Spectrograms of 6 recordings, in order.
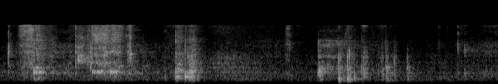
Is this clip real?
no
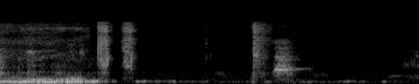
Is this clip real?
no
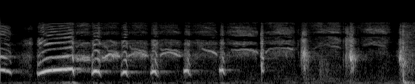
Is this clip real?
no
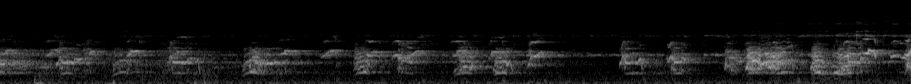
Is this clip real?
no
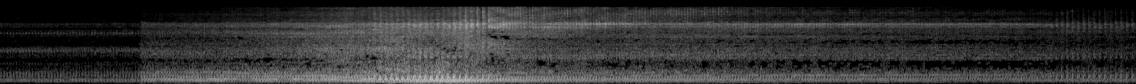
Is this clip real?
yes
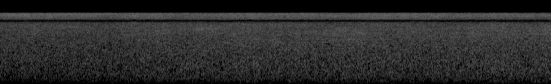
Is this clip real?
yes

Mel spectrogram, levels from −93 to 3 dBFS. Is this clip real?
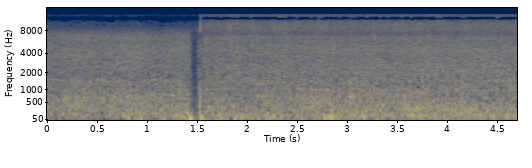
yes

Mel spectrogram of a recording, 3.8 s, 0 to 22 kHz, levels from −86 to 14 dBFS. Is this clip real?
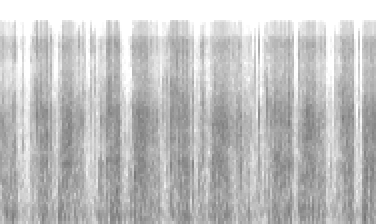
no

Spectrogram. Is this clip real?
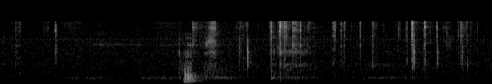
yes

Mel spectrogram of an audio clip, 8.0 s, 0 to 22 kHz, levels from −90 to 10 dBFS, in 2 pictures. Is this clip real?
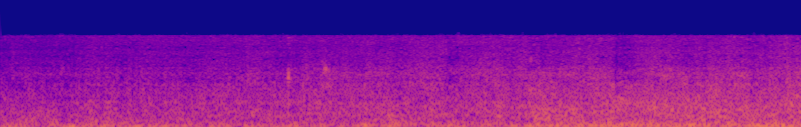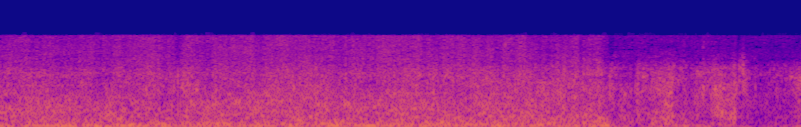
no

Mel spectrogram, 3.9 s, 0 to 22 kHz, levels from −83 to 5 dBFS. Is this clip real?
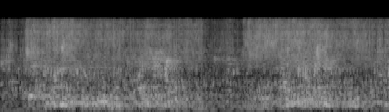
no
